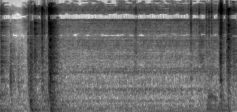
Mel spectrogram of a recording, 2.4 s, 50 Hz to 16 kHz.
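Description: Metallic clunks and rattles from the mechanism of a 1939 ABT Fire and Smoke penny arcade target-pistol game, sharpest about half a second in, followed by a quieter, steadier mechanical run.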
